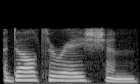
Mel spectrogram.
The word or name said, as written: adulteration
